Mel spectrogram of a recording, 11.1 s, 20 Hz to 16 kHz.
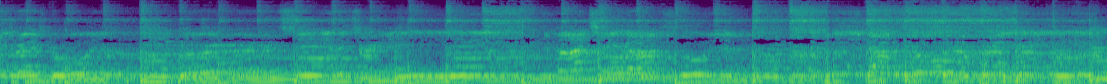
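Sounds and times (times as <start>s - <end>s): live country band playing: 0.0s - 11.0s
man singing: 0.0s - 11.0s.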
